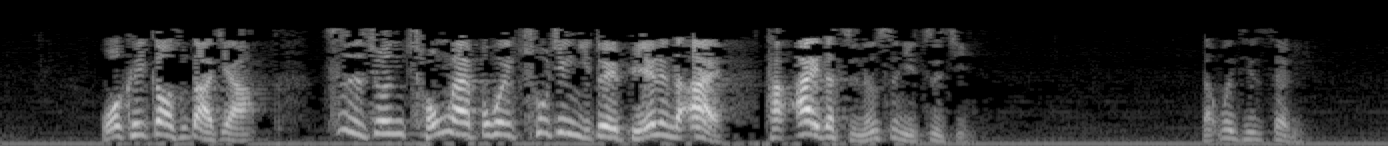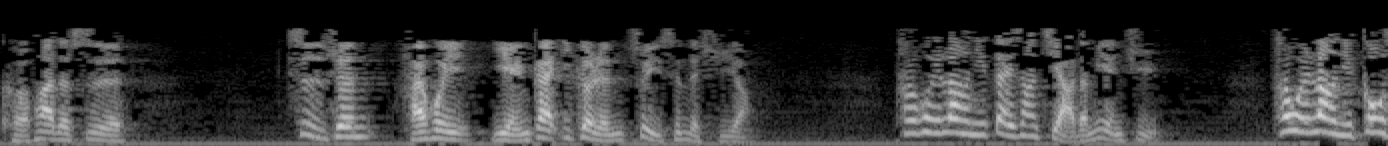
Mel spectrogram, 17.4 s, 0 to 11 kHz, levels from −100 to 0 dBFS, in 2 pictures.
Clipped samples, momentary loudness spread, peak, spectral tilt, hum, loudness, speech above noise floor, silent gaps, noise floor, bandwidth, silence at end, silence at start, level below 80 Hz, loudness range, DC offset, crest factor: under 0.1%; 20 LU; -4 dBFS; -8.5 dB/octave; none; -27 LUFS; 30 dB; none; -58 dBFS; 5.8 kHz; 0 s; 0.65 s; -58 dBFS; 12 LU; under 0.1%; 26 dB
